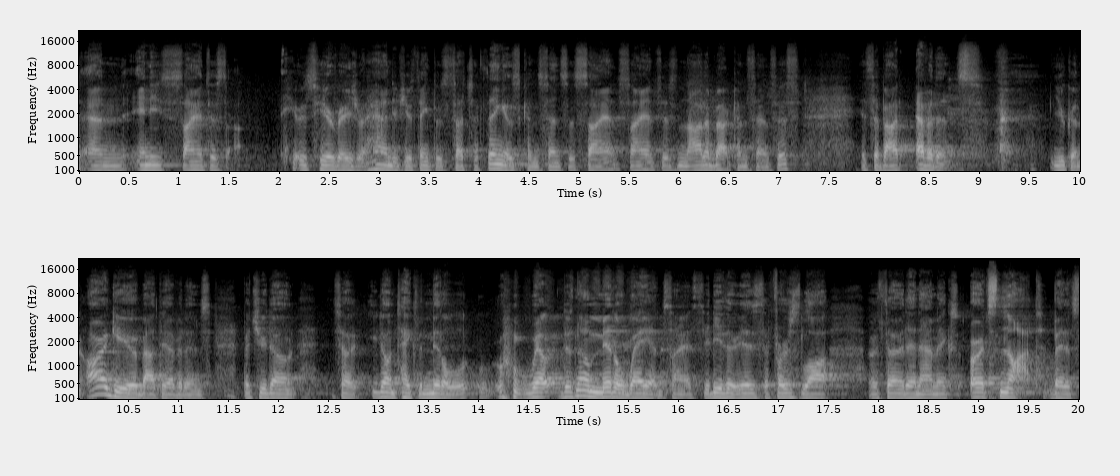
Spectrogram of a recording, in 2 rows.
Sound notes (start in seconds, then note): 9.1 chuckling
